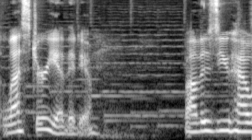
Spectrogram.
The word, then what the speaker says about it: Leicester: Do they spell it Leicester here but still pronounce it Lester?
